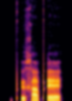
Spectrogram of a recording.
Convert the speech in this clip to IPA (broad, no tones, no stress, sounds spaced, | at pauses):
pʼ ʏ x a pʼ ɛ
